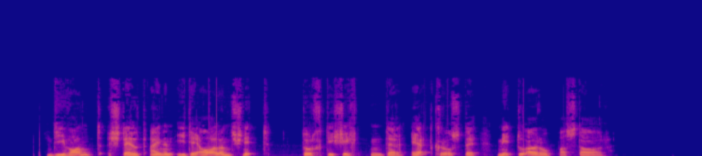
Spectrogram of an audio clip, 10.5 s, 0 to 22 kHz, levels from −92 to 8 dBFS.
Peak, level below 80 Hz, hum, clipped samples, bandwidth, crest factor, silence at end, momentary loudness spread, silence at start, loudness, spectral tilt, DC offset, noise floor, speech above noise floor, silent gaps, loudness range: -12 dBFS; -66 dBFS; none; under 0.1%; 11.5 kHz; 18 dB; 1.5 s; 11 LU; 0.7 s; -29 LUFS; -6.5 dB/octave; under 0.1%; under -90 dBFS; over 61 dB; none; 4 LU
